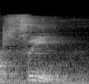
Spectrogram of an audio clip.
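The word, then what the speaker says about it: shin: And this is the sheen, and it can be pronounced sheen or seen.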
